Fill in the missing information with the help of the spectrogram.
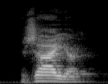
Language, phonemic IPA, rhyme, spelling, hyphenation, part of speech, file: Dutch, /ˈzaːi̯.ər/, -aːi̯ər, zaaier, zaai‧er, noun, Nl-zaaier.ogg
- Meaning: sower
